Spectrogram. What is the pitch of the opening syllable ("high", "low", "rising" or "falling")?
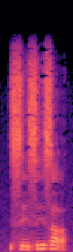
low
